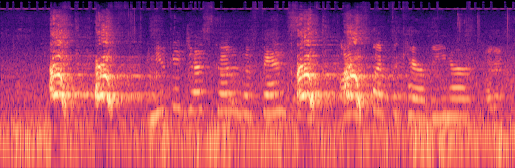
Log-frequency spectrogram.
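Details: Barking from Sirius, a wildlife detection dog candidate, during an evaluation. Paired sharp barks come in two bursts about two seconds apart, with lower whiny yips between them and people talking and giving instructions in the background.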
